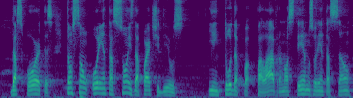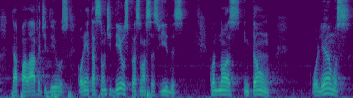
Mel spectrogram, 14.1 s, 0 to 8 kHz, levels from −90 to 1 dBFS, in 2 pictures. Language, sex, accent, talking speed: Portuguese, male, Brazilian, 130 wpm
